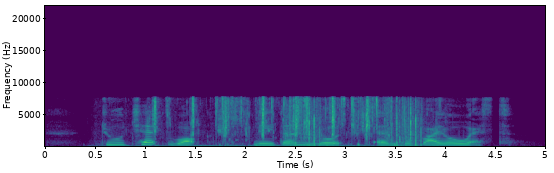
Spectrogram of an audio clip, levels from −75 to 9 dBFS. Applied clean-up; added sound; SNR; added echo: none; Run + Bird; -1 dB; none.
